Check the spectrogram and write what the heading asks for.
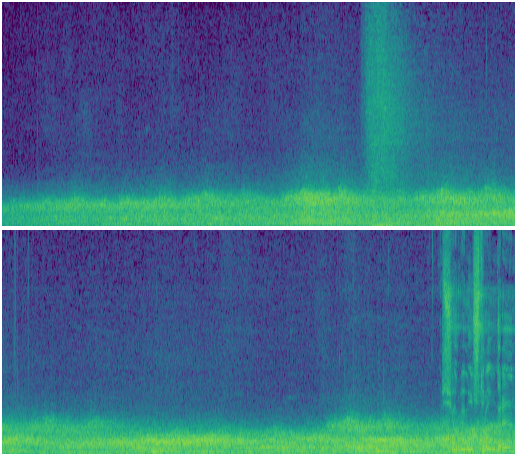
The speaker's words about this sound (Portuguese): temporal, um grande tornado, ventos fortes, ondas que se levantavam, raios e trovões, exatamente conforme diz o livro do Apocalipse. E ele me mostrou após este grande vendaval com trovões, com raios.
